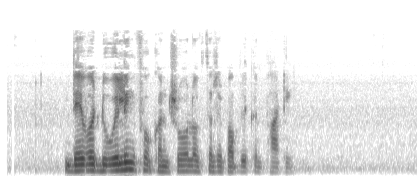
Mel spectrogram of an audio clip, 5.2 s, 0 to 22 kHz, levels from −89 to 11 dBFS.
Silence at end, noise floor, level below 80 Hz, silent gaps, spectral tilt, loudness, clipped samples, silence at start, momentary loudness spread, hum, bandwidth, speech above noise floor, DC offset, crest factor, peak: 1.6 s; -62 dBFS; -70 dBFS; none; -6.5 dB/octave; -24 LUFS; under 0.1%; 0.8 s; 17 LU; none; 10.5 kHz; 38 dB; under 0.1%; 22 dB; -6 dBFS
